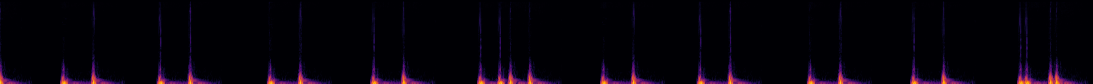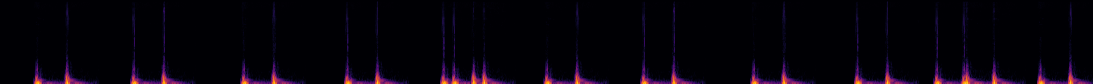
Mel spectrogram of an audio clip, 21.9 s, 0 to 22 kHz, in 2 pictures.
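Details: Human heartbeat sound effect, said to be 125 beats per minute, though heard as steady paired lub-dub beats at about 58 beats a minute; normal heart sounds.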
